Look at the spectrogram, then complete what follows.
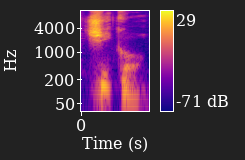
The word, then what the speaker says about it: Chico: Sí, es Chico, porque Leonard, su hermano, escribe que él perseguía a las chicas, a pesar de la ortografía final. Si lo llamabas Chico Marx, lo estabas pronunciando mal.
